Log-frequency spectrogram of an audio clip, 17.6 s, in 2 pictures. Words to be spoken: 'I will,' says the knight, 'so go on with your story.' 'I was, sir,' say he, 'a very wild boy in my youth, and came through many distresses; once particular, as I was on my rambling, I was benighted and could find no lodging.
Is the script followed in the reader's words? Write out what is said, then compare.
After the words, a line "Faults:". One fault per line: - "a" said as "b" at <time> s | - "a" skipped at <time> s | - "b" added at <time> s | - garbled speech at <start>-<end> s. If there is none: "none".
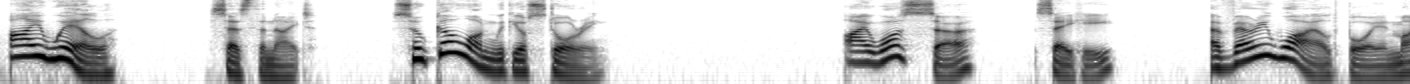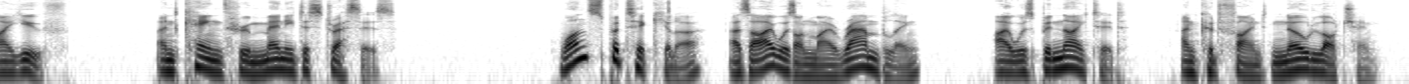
'I will,' says the knight, 'so go on with your story.' 'I was, sir,' say he, 'a very wild boy in my youth, and came through many distresses; once particular, as I was on my rambling, I was benighted and could find no lodging.
Faults:
none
